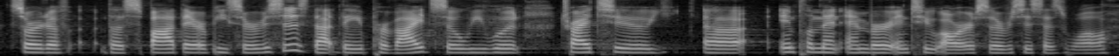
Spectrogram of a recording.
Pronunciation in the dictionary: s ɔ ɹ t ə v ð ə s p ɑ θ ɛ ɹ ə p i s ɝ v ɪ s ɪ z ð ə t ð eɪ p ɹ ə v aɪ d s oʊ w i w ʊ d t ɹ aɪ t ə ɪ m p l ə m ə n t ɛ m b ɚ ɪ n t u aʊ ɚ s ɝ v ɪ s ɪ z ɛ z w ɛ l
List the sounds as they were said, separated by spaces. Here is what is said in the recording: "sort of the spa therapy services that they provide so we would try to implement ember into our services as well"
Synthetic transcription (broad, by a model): s ɔ ɹ t ə v ð ə s p ɑ θ ɛ ɹ ə p i s ɝ v ɪ s ɪ z ð ə t ð eɪ p ɹ ə v aɪ d s oʊ w i w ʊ d t ɹ aɪ t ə ɪ m p l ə m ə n t ɛ m b ɚ ɪ n t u aʊ ɚ s ɝ v ɪ s ɪ z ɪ z w ɛ l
